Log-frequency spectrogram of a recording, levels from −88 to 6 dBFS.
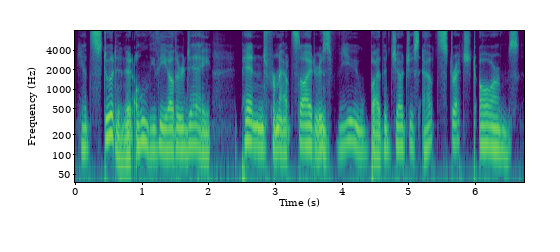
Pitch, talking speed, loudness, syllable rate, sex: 130 Hz, 160 wpm, -20 LUFS, 4.3 syllables/s, female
